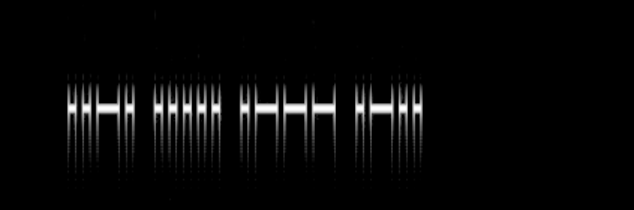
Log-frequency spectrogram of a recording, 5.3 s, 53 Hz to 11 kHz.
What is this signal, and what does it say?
Morse code, heard as a keyed tone, about 20 wpm, 700 Hz. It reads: F5JL
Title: DXCC-100 Call Signs - 4 Characters - 20wpm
